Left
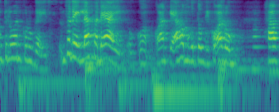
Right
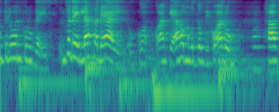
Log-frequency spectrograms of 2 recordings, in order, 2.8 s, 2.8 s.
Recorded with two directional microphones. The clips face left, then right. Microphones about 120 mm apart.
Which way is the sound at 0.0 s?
Centre (ahead or behind).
